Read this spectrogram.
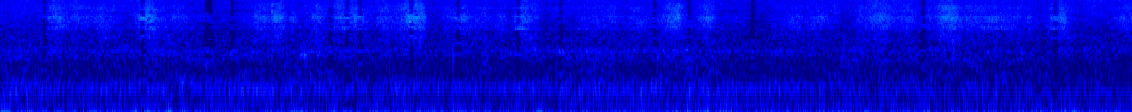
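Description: A crochet hook softly scratches and rustles through yarn.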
